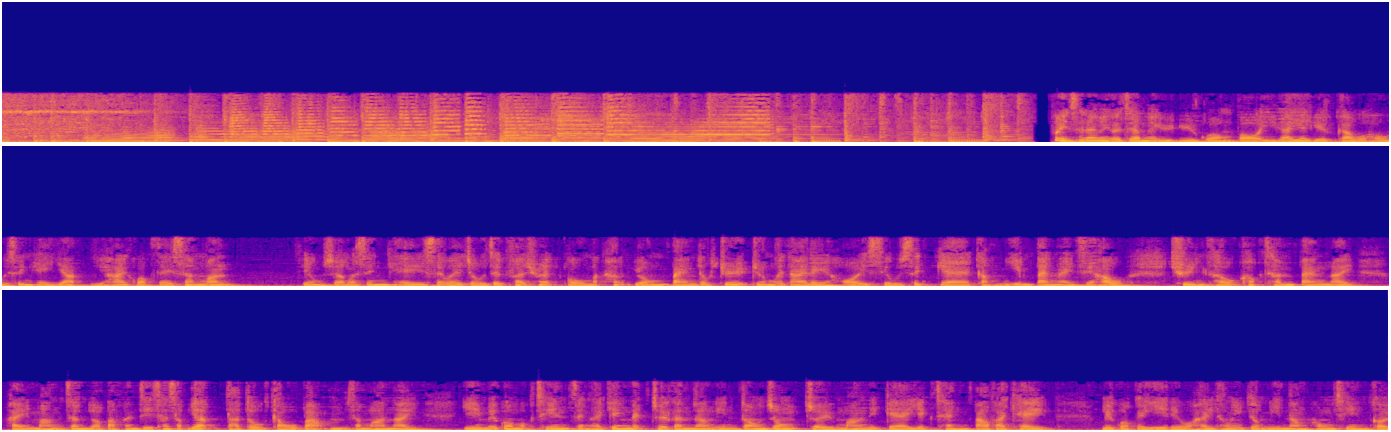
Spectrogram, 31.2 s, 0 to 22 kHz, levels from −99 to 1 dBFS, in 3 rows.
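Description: No technical fault is audible; the sound has passed through ordinary call microphone processing, which rolls off the lowest bass and leaves nothing above 8 kHz, as expected for that path.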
